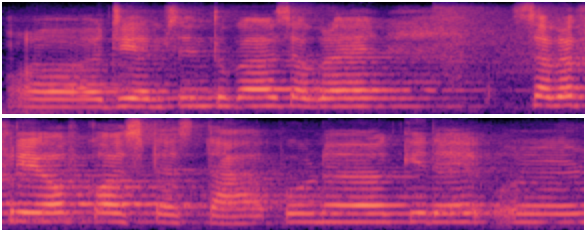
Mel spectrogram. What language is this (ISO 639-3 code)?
kok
